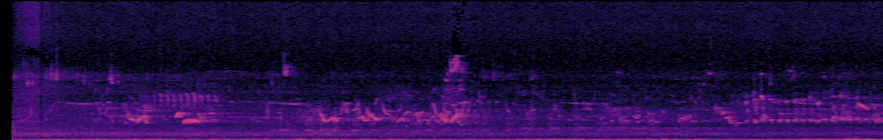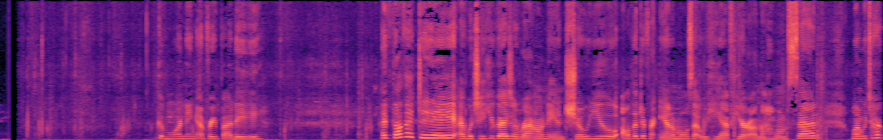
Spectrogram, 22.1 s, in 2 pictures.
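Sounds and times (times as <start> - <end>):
birds chirping: 0.3 - 22.0.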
